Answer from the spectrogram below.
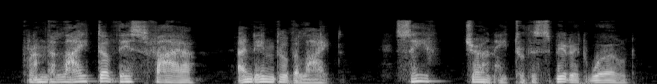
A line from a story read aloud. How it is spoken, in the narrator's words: Nathan whispered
